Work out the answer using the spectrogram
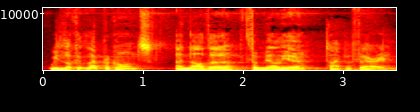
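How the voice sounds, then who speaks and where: A man's voice: medium pitch, expressive. Middle-aged Australian man telling folk tales. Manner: measured storyteller's delivery. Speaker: local history presenter. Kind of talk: public talk retelling folklore. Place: hotel function room.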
